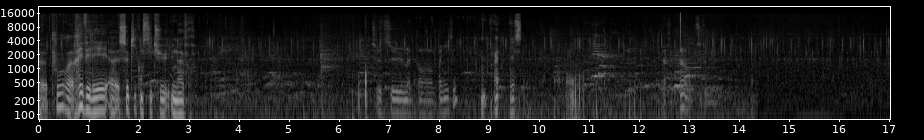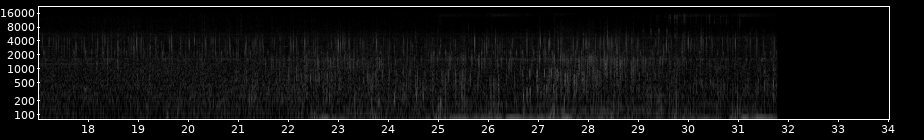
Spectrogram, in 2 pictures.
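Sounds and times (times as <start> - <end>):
faint crackling and pattering: 0.0 - 31.8.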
